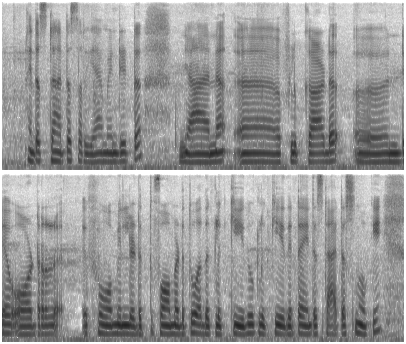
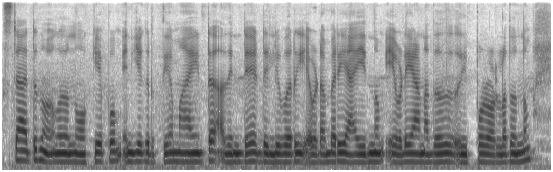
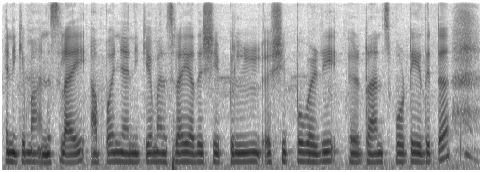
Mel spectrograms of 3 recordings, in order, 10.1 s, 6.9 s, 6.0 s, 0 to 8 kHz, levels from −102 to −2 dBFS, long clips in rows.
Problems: background sounds at intervals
